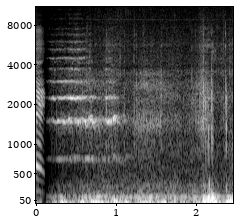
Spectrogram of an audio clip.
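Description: Mountain bike disc brake squealing: a steady high tone held for under a second, followed by a low rumble of tyres rolling over dirt that grows louder near the end.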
